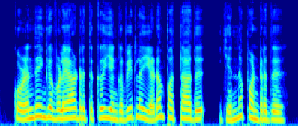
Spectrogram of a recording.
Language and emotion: Tamil, sad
